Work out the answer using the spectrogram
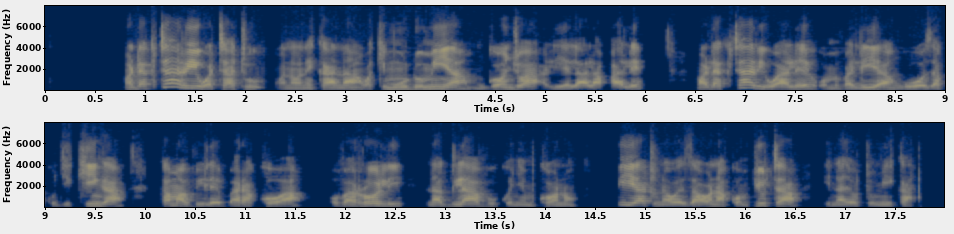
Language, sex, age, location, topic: Swahili, male, 25-35, Kisumu, health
